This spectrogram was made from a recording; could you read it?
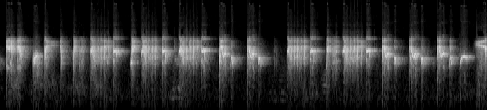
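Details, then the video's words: Continuous song of an orange-headed thrush, meant to set captive birds singing: rapid repeated whistled phrases, many with trilled rolling notes, in a steady unbroken stream. "Pancingan Suara Burung Anis Kembang Gacor Ngeplong Ngerol"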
